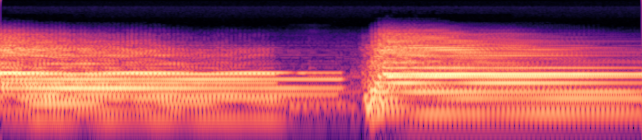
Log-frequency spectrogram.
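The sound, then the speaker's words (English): A loud electric tone on a music signal, heavily distorted by harmonic distortion that adds overtones, buzzes with thick overtones. It sustains for about a second and a half, drops out briefly, then is struck again and rings on. No talking. “One of the most common is called harmonic distortion, which adds overtones to the original sound.”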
